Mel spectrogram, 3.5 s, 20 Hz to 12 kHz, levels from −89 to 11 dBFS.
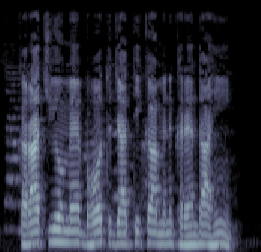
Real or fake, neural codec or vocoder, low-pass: real; none; 9.9 kHz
